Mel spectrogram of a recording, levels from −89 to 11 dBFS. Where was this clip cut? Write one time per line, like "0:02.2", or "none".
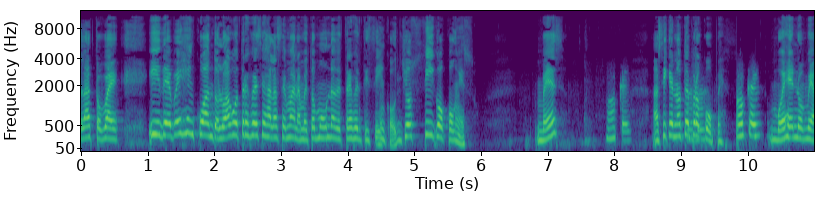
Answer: none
